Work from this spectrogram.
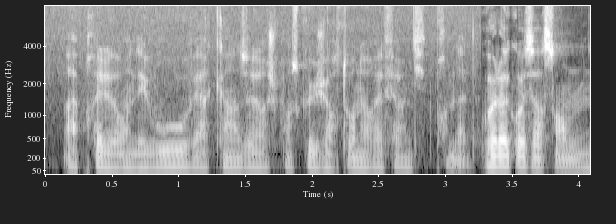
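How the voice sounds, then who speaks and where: Against noticeable background noise, a man speaks in a very deep, low pitch with monotone, flat intonation. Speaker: fitness and nutrition vlogger. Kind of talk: casual vlog monologue. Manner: hesitant, many fillers; speaking softly.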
